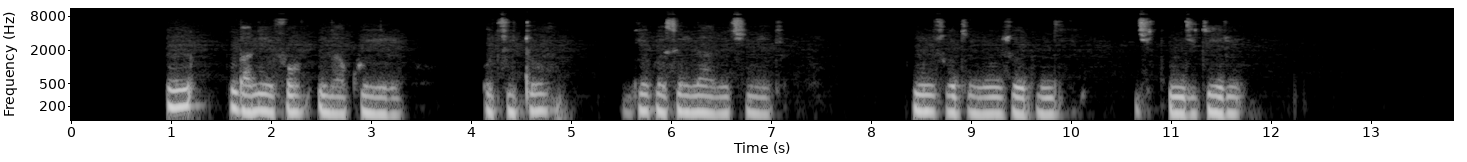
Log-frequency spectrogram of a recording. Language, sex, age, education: Igbo, female, 15-29, tertiary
